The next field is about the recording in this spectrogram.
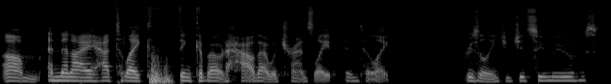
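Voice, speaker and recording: Low-voiced woman in a conversational interview. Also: normal speed, husky, no room sound. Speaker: guest author being interviewed.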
